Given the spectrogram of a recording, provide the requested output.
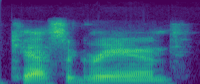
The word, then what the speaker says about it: Casa Grande: we moved to uh Casa Grande, Arizona, or as PE locals say, Cassag Grand.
